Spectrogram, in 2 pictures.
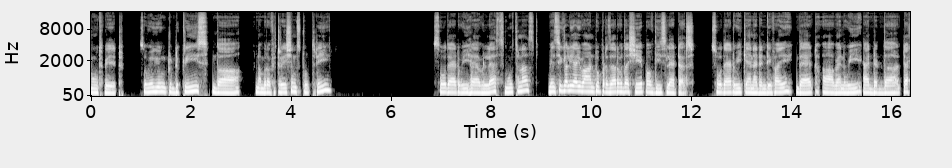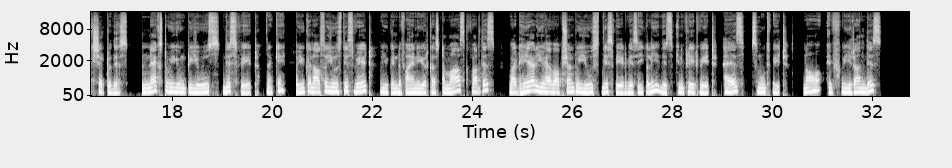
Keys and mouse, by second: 0.7 shift+middle click, 1.7-4.2 drag, 4.6 shift+Left, 4.9 space, 6.5 shift+middle drag, 7.2-8.2 middle drag, 8.7 space, 9.3-9.9 middle drag, 10.3-10.9 middle drag, 11.6 shift+middle click, 19.0 click, 20.7-21.8 drag, 30.2 shift+Left, 31.4 space, 32.3-32.7 drag.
